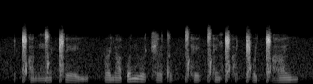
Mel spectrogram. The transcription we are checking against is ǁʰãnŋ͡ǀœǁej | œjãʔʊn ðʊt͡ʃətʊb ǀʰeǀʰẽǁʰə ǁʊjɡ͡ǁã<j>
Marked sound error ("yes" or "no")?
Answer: no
